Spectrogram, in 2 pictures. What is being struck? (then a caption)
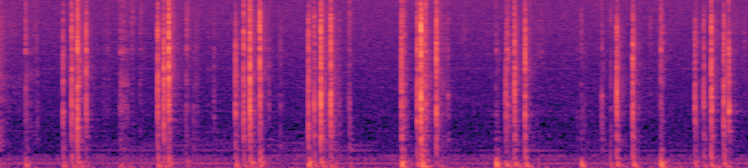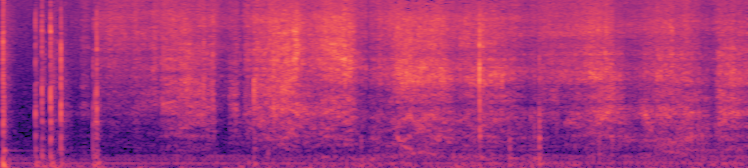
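Small cardboard box. A small, hollow white cardboard box, held up in one hand, is tapped with the fingertips of the other, producing short, dull, hollow taps over a steady low hum. After about eight seconds the separate taps give way to a continuous rough, scratchy rustle that brightens and fades through the end of the clip.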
